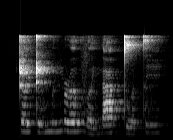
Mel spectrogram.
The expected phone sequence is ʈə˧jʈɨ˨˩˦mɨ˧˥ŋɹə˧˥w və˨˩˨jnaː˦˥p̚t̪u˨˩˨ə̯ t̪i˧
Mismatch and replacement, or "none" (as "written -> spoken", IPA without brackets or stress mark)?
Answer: none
